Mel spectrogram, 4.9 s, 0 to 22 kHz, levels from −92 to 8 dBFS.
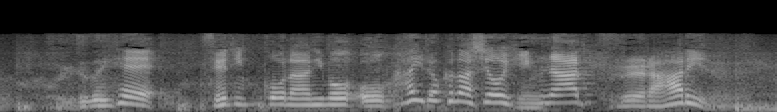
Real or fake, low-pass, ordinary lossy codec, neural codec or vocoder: fake; 7.2 kHz; MP3, 32 kbps; codec, 16 kHz, 1 kbps, X-Codec, WavLM features, trained on Multilingual LibriSpeech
